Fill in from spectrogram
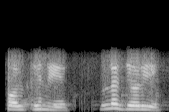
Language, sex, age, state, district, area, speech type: Odia, female, 45-60, Odisha, Boudh, rural, conversation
